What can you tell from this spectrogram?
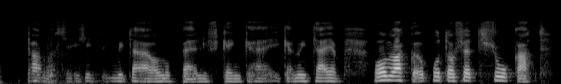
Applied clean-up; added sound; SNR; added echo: neural mask model DeepFilterNet 3.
